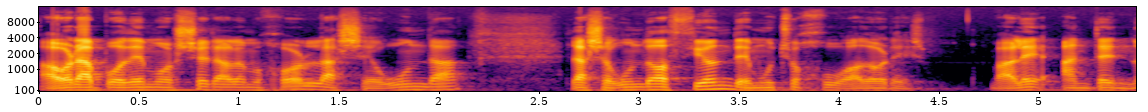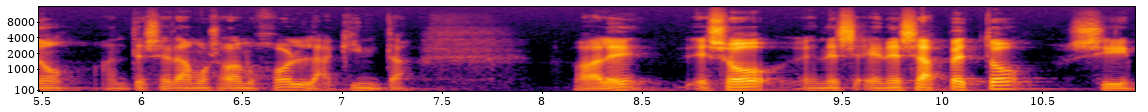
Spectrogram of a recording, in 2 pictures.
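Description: In a very clean recording over a silent background, an unremarkable speaking voice moves at a moderate pace with ordinary pitch variation. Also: man, fairly low pitch for a man. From Spain, Madrid area (Leganés). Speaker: youth football coach. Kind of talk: interview.

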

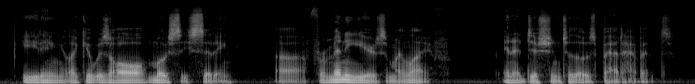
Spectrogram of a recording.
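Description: A man's fairly low voice with vocal fry and an American accent, broken by long, frequent pauses. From Texas, US. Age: 30s. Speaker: podcast host. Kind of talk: solo podcast monologue. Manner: casual with frequent fillers.

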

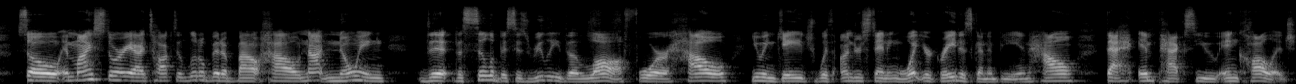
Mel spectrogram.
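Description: With an American accent, a woman talks at a moderate pace and ordinary pitch variation. Her pitch is very deep and low. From Southern California, LA County. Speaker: keynote speaker and education consultant. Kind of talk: keynote talk. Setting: virtual summit online.

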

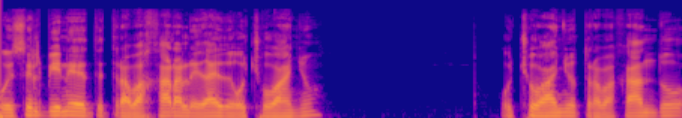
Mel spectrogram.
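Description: The audio is very clean, and the background is silent. The speaker is a man. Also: dry, close sound with no echo. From Nicaragua. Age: 60s. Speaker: pastor. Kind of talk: testimony.

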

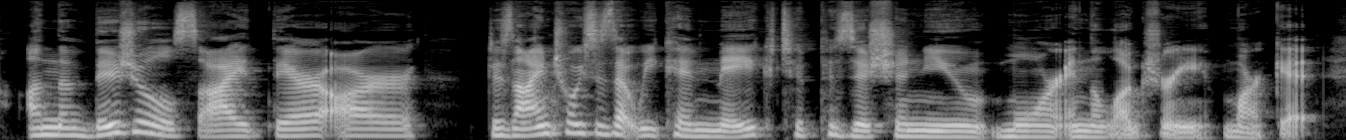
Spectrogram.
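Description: On a very clean recording with a silent background, a woman with an American accent speaks at a moderate pace in a fairly low pitch with ordinary pitch variation. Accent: American, slightly shifting toward Australian. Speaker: design agency owner. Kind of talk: casual interview.

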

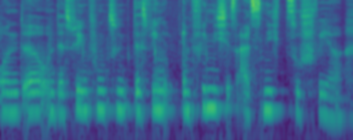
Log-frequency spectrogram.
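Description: This woman talks at a moderate pace in a medium pitch, with vocal fry. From Berlin, former East Germany. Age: 40s. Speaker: entrepreneur running daycare centres. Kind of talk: casual interview chat.

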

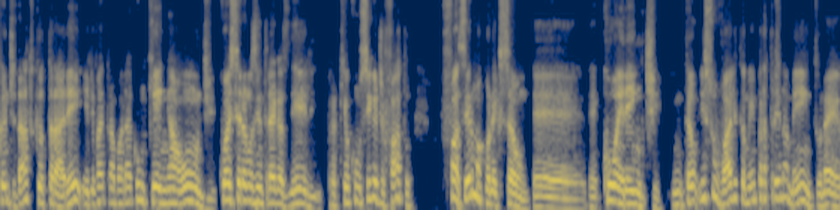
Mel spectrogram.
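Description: Speaking at a moderate pace with hardly any pauses, a man uses a high pitch and very wide pitch swings. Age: 40s. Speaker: human resources professional. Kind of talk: interview.

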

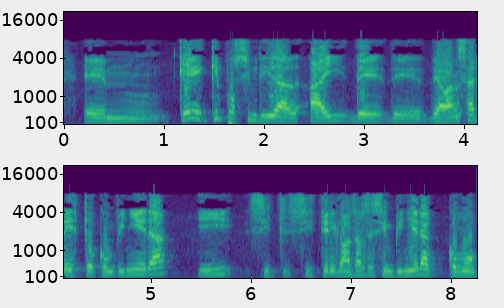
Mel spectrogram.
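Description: With ordinary pitch variation, a man's voice sits rather high for a male speaker. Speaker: radio host. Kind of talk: interview. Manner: halting.

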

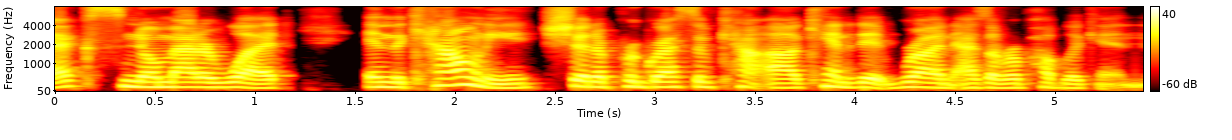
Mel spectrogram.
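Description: A woman speaks in a plain, everyday voice at a fairly low pitch with ordinary pitch variation. She keeps a moderate pace against a quiet background. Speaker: podcast co-host. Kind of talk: casual conversational podcast.

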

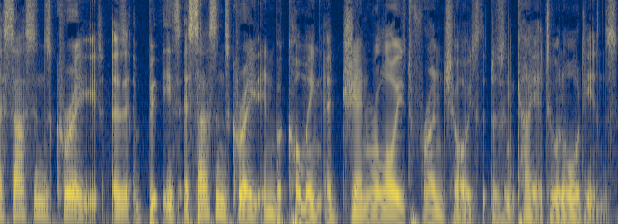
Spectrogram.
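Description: Lively intonation from a man using a plain, everyday voice. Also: fairly low pitch for a man. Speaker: podcast co-host. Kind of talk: casual chat. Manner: swearing, casual.

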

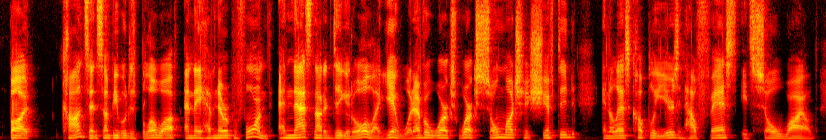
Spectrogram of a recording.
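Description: Pitched at a medium level, a man has an unremarkable speaking voice and fairly even intonation. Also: fairly quick pace, very clean recording, silent background. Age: 20s. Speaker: podcast host. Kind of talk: casual interview chat.

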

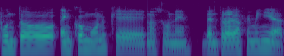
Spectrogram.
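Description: Someone with a Colombian accent speaks at a fairly slow pace. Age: 20s. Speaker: artist and translation student. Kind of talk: casual chat.

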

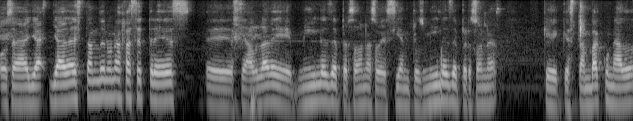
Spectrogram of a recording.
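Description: A man with a Mexican accent talks at a moderate pace. His pitch is fairly high and his intonation fairly even. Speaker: podcast host. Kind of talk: casual chat.

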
